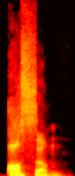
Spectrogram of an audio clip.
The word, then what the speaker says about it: awesome: é muito comum eh awesome awesome Então essas três primeiras letras vira Só um só vira um fonema que é o aome awesome Ok e a última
